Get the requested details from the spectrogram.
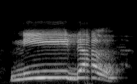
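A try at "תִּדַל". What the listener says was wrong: Tidal ya. Tap ini tap.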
